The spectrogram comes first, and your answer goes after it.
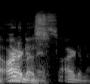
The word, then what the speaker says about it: Artemis: Yeah, Artemis.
